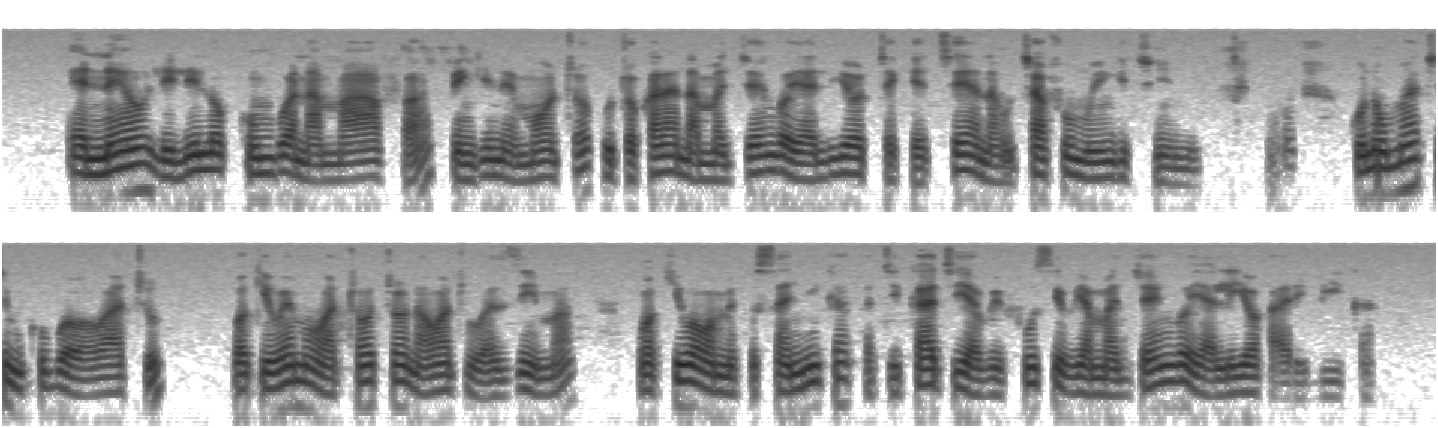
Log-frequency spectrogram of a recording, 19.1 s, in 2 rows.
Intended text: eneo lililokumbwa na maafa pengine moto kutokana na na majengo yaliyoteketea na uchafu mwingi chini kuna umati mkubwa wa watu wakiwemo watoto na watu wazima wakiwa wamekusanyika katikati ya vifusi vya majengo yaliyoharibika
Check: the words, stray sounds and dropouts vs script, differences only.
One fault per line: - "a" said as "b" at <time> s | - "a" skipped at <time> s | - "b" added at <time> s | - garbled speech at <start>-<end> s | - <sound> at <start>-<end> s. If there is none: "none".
- "na" skipped at 4.7 s
- laugh at 8.4-8.6 s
